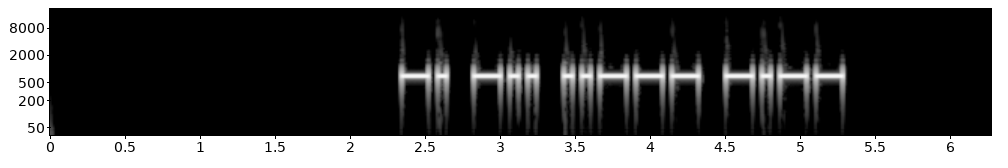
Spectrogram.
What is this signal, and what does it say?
Morse code, heard as a keyed tone, about 20 wpm, 700 Hz. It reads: ND2Y
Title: USA Call Signs - 4 Characters - Repeated 2x - 20wpm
